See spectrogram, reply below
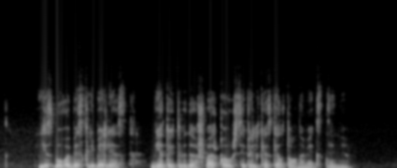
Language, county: Lithuanian, Kaunas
